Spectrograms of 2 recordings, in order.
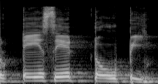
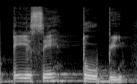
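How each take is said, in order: First: टे से टोपी, each word drawn out slowly; slow demo. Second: Said in the usual way. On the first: Shown as a demonstration. Teacher to beginners: a slow, drawn-out reading of टे से टोपी. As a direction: spell out टे से टोपी deliberately for learners. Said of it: "ये ते है और ये टे". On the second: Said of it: "टे, ये बे की तरह".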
